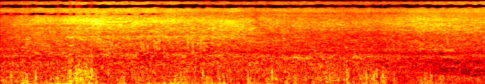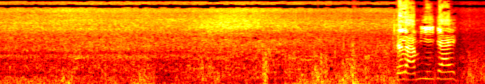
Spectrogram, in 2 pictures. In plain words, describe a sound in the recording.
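Surf breaks and washes on a beach.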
